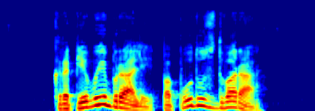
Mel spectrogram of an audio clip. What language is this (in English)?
Belarusian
